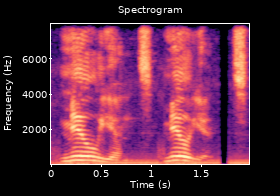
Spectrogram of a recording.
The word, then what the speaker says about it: millions: So this short I sound is found in the word millions as well as religious. So here you had said millions using a millions. So instead of pronouncing an E sound there, we're going to say millions.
